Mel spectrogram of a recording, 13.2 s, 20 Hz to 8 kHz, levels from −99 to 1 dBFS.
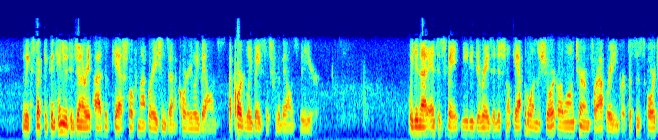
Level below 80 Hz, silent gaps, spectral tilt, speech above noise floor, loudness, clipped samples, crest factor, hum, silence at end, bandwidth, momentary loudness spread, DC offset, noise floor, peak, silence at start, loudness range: -68 dBFS; none; -10.5 dB/octave; 38 dB; -19 LUFS; under 0.1%; 20 dB; none; 0 s; 5.4 kHz; 13 LU; under 0.1%; -57 dBFS; 0 dBFS; 0.45 s; 4 LU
